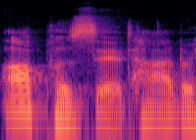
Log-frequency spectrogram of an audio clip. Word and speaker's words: opposite: second syllable number two opposite by your opposite yes first syllable number three teenager teenager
